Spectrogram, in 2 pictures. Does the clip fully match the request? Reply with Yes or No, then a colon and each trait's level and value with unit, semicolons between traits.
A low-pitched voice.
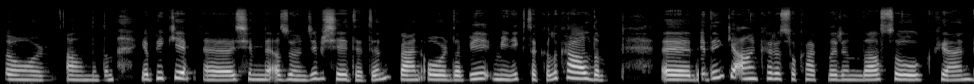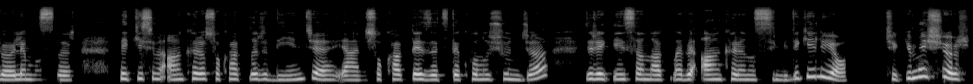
No: high, 230 Hz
